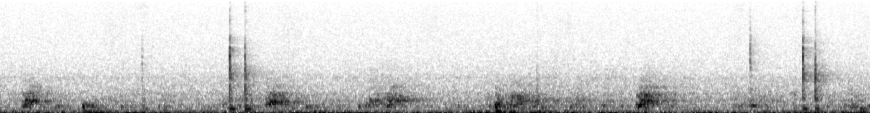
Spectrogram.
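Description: Quiet room with faint handling noise and a few sharp clicks from a finger pressing the buttons of a digital scale, once about two seconds in and again near the end as the bag is lifted off.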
